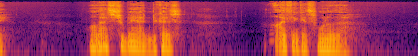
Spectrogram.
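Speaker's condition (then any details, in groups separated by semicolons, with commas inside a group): Progressive supranuclear palsy; progressive degenerative condition, diagnosed about a year ago; unable to stand, eyesight and handwriting badly worsened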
